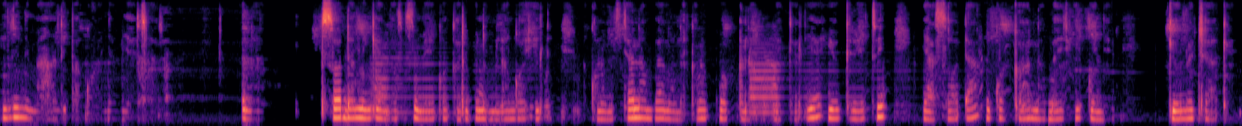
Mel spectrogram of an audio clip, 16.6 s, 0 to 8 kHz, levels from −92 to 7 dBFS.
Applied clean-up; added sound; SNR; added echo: neural mask model RNNoise.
